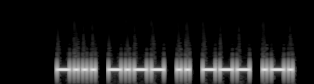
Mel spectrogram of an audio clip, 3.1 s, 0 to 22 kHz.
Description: Morse code, heard as a keyed tone, about 27 wpm, 700 Hz. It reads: BYIOR
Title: Code Groups - 5 Letters - 28wpm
